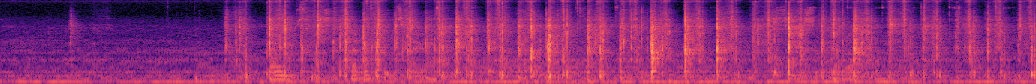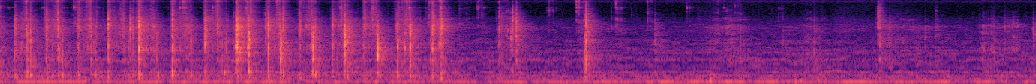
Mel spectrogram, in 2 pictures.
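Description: A tarot deck being shuffled by hand: a fast run of card flicks and clicks that starts about a second and a half in and thins to a few scattered clicks for the last few seconds, over a steady low hum.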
